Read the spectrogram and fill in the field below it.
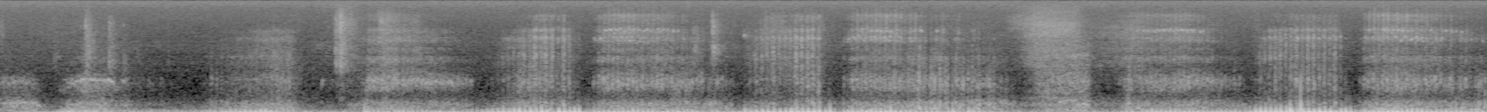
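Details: Tabby-free domestic cat named Theo purring into a close microphone as he drifts off to sleep; low rumbling purr in alternating breaths, roughly four pulses a second, with brief quieter gaps between phases.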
